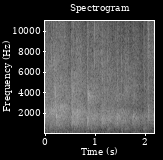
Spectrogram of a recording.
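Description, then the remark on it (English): A church audience claps together in a steady, dense wash of applause, with sharper bursts of claps rising every half second or so over a continuous bright patter. “You already have the victory, and that is worth an amen and a clap and a good church.”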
